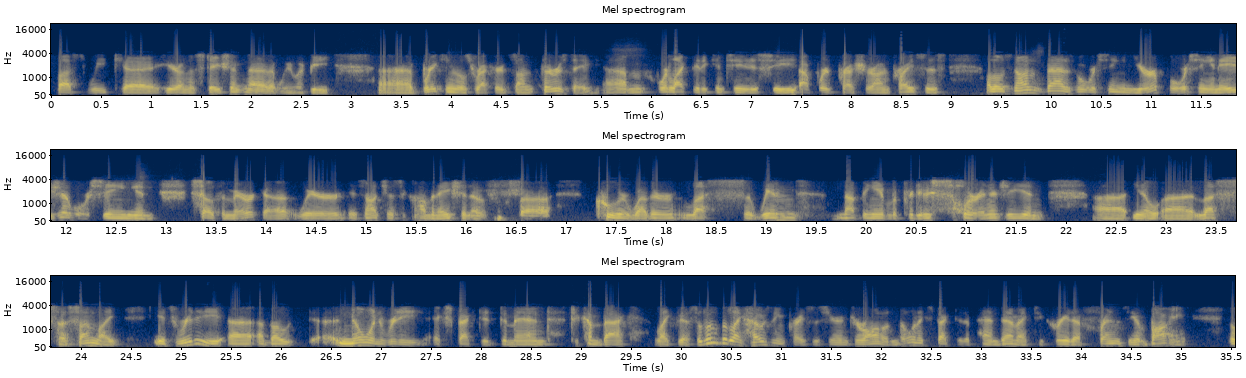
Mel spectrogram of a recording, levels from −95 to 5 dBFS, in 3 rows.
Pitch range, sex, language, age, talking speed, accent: 90-115 Hz, male, English, 50-69, 190 wpm, American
